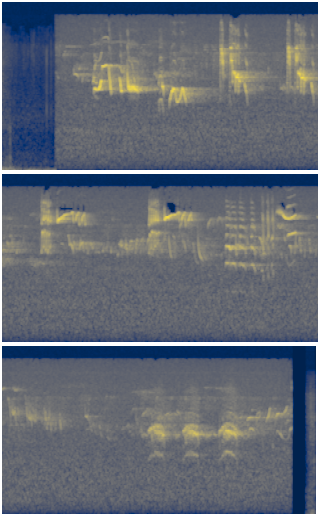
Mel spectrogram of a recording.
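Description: Birds singing: a varied run of high chirps, trills and whistles over a steady faint hiss, starting about a second in, with a quick series of short repeated notes near the end.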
